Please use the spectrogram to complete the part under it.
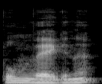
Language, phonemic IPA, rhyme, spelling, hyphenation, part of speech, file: Norwegian Bokmål, /ˈbʊmʋeːɡənə/, -ənə, bomvegene, bom‧ve‧ge‧ne, noun, Nb-bomvegene.ogg
- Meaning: definite plural of bomveg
